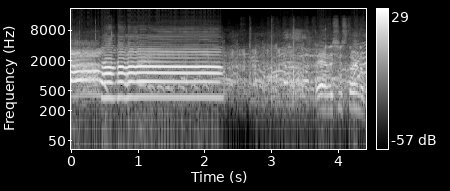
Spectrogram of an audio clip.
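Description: A spectator's long, loud shout that slides down in pitch at the start and is then held on one steady note for about two seconds before cutting off, over crowd chatter.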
